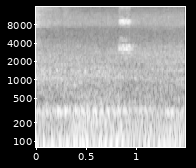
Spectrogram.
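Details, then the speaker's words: Mahindra Jeeto/Supro BS6 diesel just restarted after clearing SCR fault codes; urea (DEF) pipe later found burst: steady low diesel rumble, no misses, knocks or hunting; normal idle. "Start हो गया।"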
